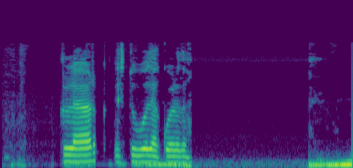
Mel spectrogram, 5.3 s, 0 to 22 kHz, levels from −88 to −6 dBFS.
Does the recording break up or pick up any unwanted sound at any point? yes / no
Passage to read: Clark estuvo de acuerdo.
no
